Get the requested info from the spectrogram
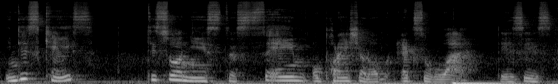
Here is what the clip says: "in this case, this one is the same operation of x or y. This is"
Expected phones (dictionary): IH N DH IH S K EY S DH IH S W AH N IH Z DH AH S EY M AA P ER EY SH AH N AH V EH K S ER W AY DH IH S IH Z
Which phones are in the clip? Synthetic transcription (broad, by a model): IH N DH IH S K EY S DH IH S W AH N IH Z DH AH S EY M AA P ER EY SH AH N AH V EH K S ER W AY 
